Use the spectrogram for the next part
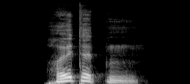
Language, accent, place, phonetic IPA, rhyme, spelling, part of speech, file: German, Germany, Berlin, [ˈhɔɪ̯tətn̩], -ɔɪ̯tətn̩, häuteten, verb, De-häuteten.ogg
- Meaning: inflection of häuten: 1. first/third-person plural preterite 2. first/third-person plural subjunctive II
